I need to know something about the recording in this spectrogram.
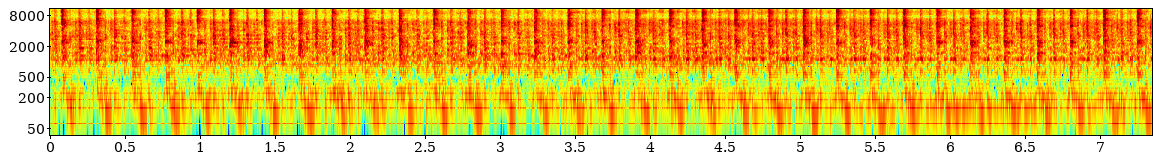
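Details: Kubota EA-300-AR single-cylinder diesel, said to have about 15 hours of use, at low idle: quick, even thump with a steady beat, no misses or extra knocks; healthy.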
